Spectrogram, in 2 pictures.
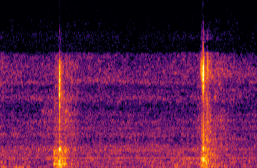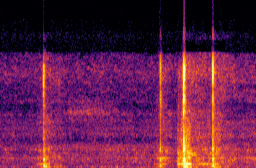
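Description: A few faint, short clicks, spaced out at first and then three close together near the end.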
